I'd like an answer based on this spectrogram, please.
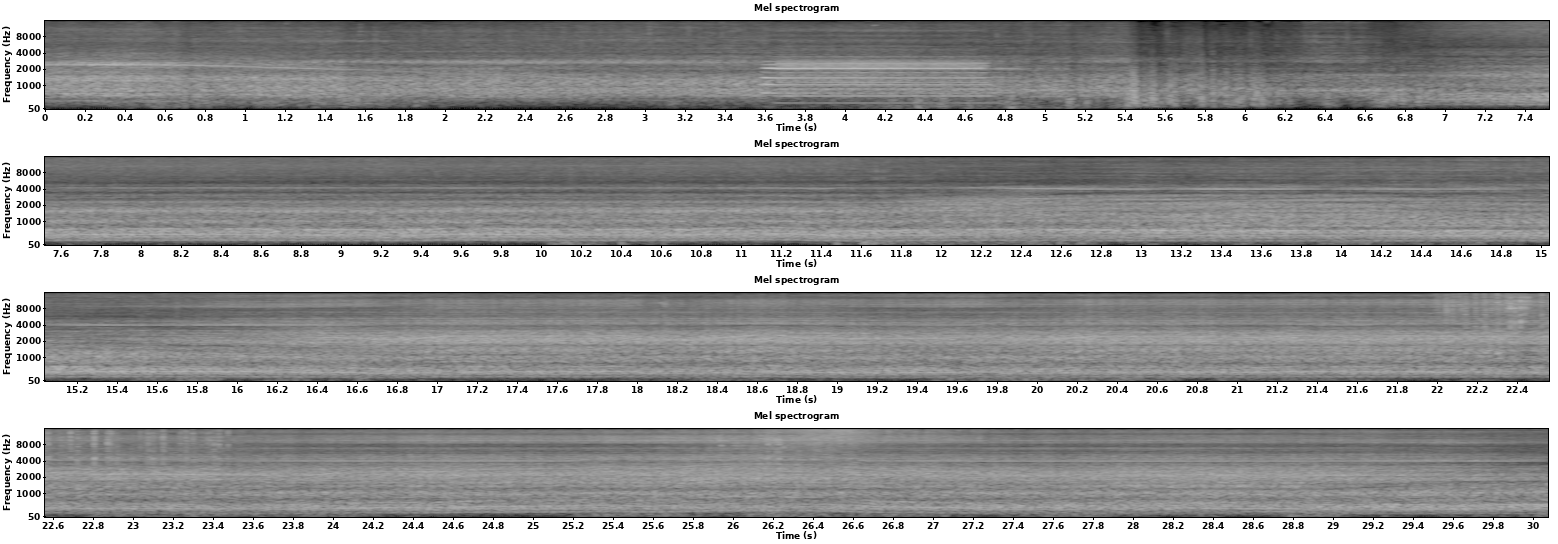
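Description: RC model heavy truck: a short horn toot about four seconds in, then the truck's engine sound runs steadily, its pitch wavering slightly up and down.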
